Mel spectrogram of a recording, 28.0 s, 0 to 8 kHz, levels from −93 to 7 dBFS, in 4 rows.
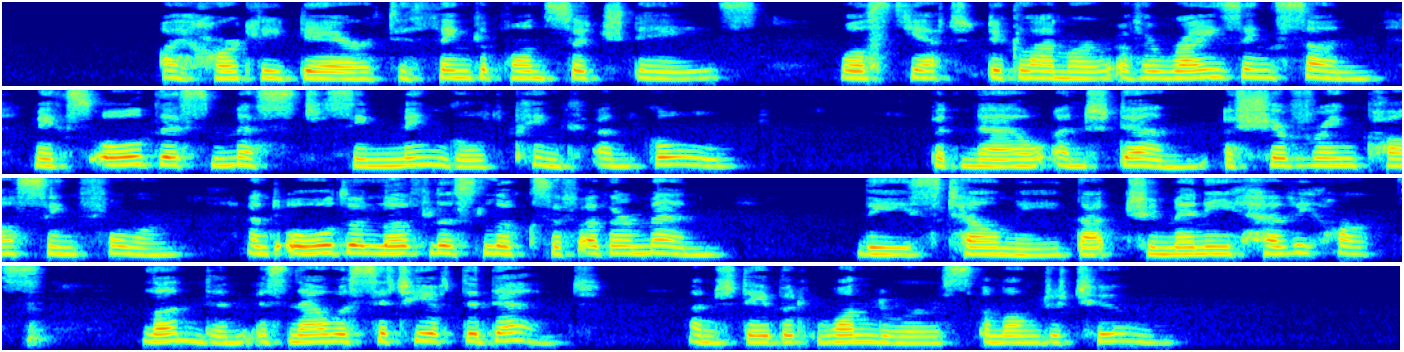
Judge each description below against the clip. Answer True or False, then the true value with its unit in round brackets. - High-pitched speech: True (210 Hz)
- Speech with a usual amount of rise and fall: False (2.0 semitones)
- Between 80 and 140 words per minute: True (135 wpm)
